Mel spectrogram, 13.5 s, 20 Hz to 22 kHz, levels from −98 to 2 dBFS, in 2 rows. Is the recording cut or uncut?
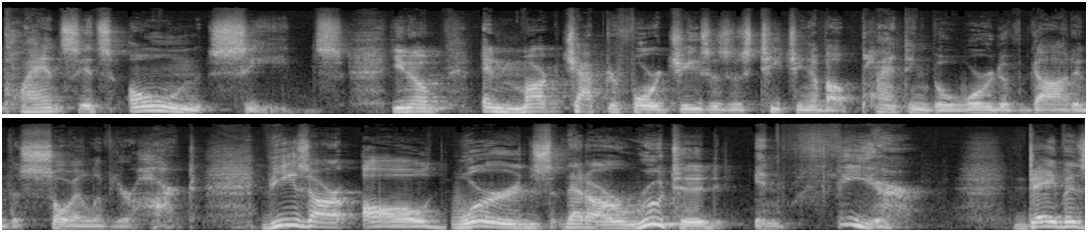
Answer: cut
